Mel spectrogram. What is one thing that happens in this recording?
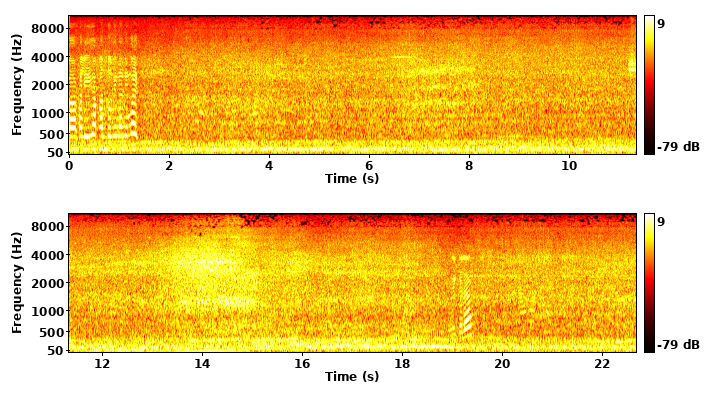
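A young man speaks quietly up close.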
